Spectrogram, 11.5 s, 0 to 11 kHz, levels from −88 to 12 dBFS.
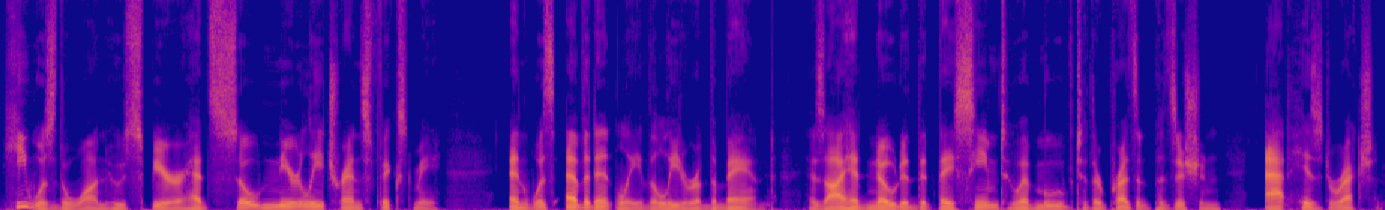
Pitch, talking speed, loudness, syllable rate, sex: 110 Hz, 185 wpm, -24 LUFS, 5.2 syllables/s, male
